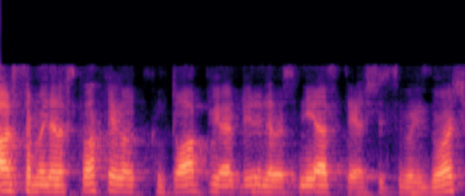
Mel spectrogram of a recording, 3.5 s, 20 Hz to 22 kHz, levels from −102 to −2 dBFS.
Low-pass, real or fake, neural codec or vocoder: 5.4 kHz; fake; codec, 16 kHz in and 24 kHz out, 0.6 kbps, FireRedTTS-2 codec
